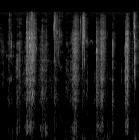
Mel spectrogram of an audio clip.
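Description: Crunching on a big chip, with many sharp, crisp bursts of breaking and chewing repeating steadily throughout, fairly loud and with no talk over it.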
